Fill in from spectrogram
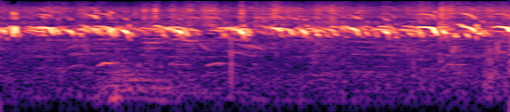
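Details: Colourful chicks running and jumping on sand in the evening sun, searching for food; a dense chorus of high, downward-sliding peeps overlapping continuously, with a few faint lower sounds beneath.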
